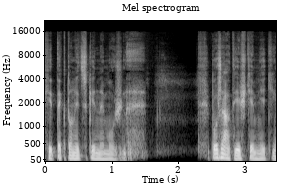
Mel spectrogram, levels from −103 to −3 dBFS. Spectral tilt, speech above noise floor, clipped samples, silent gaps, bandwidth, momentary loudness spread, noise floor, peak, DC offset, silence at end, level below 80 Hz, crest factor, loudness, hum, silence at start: -5.5 dB/octave; 39 dB; under 0.1%; none; 16 kHz; 19 LU; -62 dBFS; -4 dBFS; under 0.1%; 0 s; -34 dBFS; 20 dB; -23 LUFS; none; 0 s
